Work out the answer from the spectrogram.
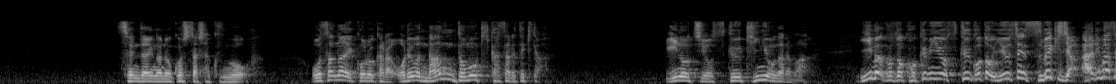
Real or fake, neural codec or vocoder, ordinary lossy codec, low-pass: real; none; none; none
